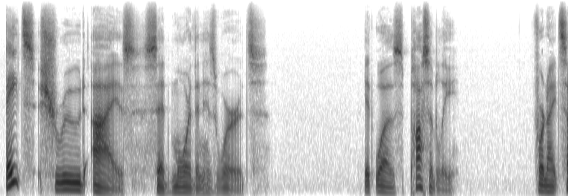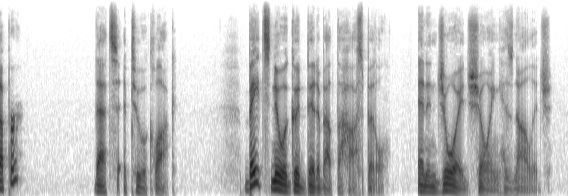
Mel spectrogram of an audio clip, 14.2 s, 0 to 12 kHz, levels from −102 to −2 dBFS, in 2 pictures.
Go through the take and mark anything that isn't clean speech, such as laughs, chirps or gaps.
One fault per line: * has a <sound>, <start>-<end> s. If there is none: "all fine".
all fine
